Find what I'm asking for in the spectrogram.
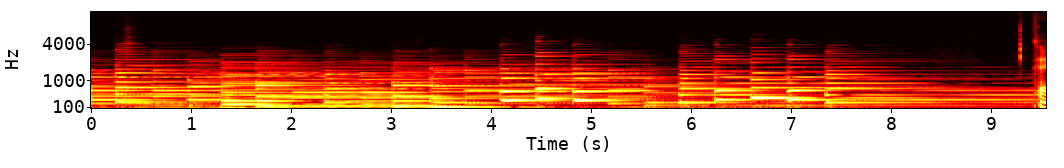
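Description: Solo piano plays a slow passage of a song, sustained chords with a bass line, each new chord struck at a steady, gentle pace and rung out clearly, with no talking.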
